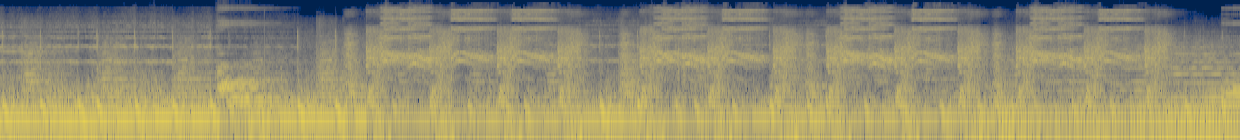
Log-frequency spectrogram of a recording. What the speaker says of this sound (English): murder of crows there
